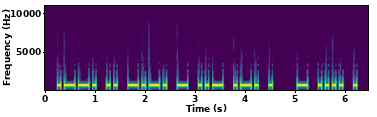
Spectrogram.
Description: Morse code, heard as a keyed tone, about 17 wpm, 700 Hz. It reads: PICTURE THE
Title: Sentences from Top 1100 Words 17wpm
